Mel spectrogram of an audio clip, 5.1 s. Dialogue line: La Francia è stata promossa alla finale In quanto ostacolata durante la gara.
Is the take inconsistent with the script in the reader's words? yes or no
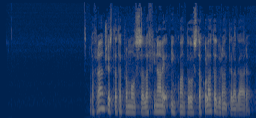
no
